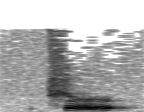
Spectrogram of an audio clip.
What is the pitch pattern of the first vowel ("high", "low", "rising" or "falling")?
low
